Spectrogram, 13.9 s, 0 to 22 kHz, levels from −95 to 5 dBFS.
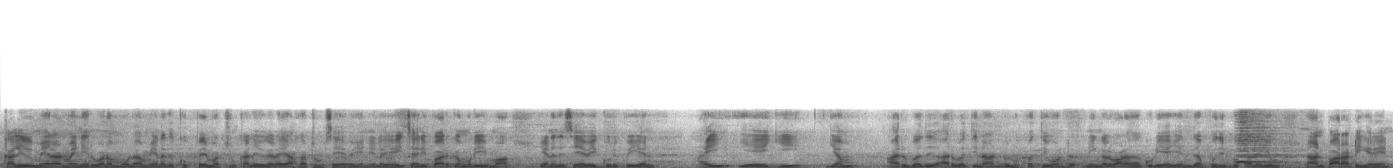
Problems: background sounds at intervals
